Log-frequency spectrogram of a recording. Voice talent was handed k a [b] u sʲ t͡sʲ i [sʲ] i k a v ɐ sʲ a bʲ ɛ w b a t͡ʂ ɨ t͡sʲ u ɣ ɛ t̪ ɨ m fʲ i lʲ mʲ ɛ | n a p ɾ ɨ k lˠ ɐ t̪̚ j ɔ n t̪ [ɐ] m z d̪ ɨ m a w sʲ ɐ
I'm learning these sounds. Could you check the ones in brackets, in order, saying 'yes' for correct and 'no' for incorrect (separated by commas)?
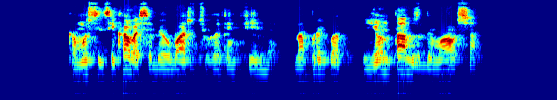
no, no, no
